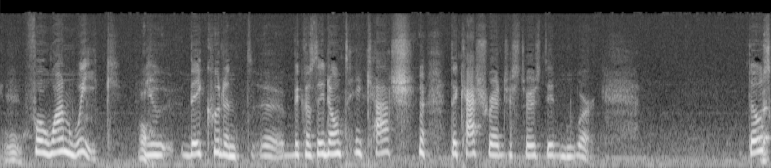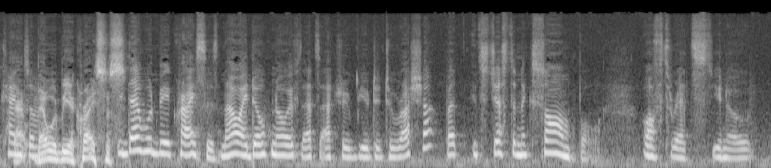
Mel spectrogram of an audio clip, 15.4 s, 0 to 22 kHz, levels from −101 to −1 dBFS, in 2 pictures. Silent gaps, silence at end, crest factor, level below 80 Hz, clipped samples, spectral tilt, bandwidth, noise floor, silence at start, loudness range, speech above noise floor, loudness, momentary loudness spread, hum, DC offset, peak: none; 0 s; 16 dB; -40 dBFS; under 0.1%; -5.5 dB/octave; 17 kHz; -38 dBFS; 0 s; 7 LU; 22 dB; -17 LUFS; 10 LU; none; under 0.1%; -2 dBFS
